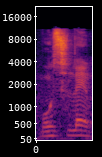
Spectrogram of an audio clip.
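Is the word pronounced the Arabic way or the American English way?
American English. It is pronounced the American English way, Moslem. The speaker calls it wrong. "자기들 영어 발음대로 한 거예요"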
